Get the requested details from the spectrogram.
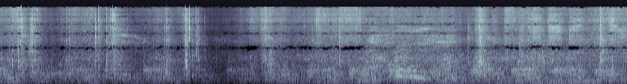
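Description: Grass rustles as a toy is pushed through it.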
